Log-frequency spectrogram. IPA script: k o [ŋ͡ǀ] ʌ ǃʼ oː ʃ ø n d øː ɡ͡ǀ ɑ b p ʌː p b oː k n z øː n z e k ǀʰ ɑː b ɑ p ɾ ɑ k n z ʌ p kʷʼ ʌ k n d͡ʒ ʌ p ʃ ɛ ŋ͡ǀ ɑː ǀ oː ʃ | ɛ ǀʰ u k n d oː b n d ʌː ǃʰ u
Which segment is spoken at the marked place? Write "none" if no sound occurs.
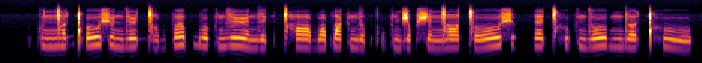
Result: ŋ͡ǀ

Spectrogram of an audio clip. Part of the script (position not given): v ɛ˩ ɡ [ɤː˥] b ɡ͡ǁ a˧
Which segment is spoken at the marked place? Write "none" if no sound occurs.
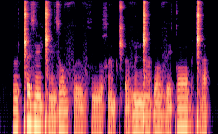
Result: ɔː˥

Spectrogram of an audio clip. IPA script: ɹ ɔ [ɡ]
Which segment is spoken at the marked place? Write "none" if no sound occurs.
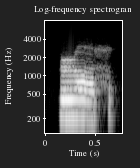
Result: x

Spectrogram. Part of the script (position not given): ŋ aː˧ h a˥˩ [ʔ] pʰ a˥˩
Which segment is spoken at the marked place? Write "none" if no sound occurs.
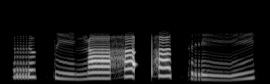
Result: ʔ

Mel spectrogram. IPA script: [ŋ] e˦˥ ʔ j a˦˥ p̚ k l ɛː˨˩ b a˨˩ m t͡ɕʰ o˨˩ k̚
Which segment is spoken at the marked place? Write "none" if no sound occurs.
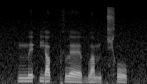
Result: m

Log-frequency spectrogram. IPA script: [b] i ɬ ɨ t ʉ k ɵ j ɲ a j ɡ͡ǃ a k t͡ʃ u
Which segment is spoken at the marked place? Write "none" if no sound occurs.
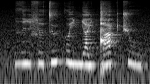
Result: ð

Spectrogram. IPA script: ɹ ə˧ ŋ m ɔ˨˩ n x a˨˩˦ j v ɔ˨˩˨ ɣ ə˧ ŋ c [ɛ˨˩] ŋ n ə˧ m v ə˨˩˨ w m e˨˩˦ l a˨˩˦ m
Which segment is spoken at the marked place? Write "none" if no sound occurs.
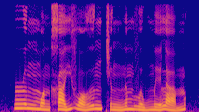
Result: ə˨˩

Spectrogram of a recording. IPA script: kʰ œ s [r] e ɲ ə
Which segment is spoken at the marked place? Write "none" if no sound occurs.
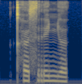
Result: r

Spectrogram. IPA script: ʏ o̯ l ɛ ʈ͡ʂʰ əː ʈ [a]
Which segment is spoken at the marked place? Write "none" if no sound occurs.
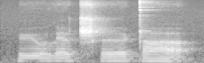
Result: a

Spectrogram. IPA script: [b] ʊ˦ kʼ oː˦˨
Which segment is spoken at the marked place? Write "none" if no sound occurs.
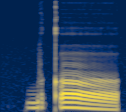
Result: b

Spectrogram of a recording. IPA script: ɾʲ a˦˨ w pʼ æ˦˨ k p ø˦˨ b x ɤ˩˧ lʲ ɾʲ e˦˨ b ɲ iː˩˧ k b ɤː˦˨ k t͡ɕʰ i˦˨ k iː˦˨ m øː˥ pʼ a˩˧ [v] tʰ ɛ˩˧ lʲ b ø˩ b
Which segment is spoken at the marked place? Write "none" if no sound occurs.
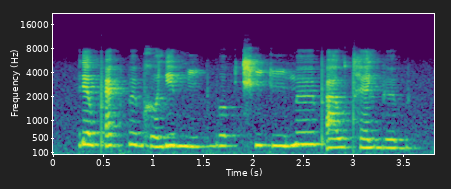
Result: w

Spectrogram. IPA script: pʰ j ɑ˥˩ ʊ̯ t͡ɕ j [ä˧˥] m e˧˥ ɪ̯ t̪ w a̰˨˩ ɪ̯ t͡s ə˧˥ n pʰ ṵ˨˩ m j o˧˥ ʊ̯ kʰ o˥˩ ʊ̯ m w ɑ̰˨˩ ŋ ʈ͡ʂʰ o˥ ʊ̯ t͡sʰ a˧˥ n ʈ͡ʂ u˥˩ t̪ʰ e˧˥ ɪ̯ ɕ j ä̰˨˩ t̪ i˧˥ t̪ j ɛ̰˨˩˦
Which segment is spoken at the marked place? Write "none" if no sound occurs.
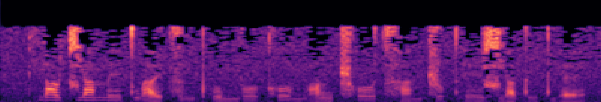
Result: ä˥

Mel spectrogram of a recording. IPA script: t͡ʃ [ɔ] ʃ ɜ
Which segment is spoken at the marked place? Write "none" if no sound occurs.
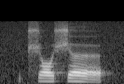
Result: ɔ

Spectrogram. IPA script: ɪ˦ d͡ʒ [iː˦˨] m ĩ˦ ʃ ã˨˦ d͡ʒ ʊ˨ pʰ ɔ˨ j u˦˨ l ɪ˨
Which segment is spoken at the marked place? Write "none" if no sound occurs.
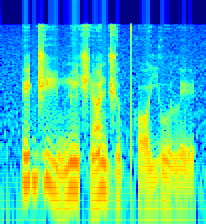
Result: iː˦˨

